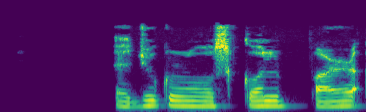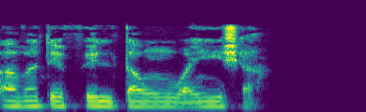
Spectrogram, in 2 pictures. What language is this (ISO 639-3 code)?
bsh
